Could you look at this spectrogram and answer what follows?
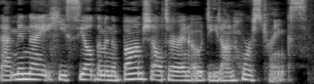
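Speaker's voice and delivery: ordinary delivery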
